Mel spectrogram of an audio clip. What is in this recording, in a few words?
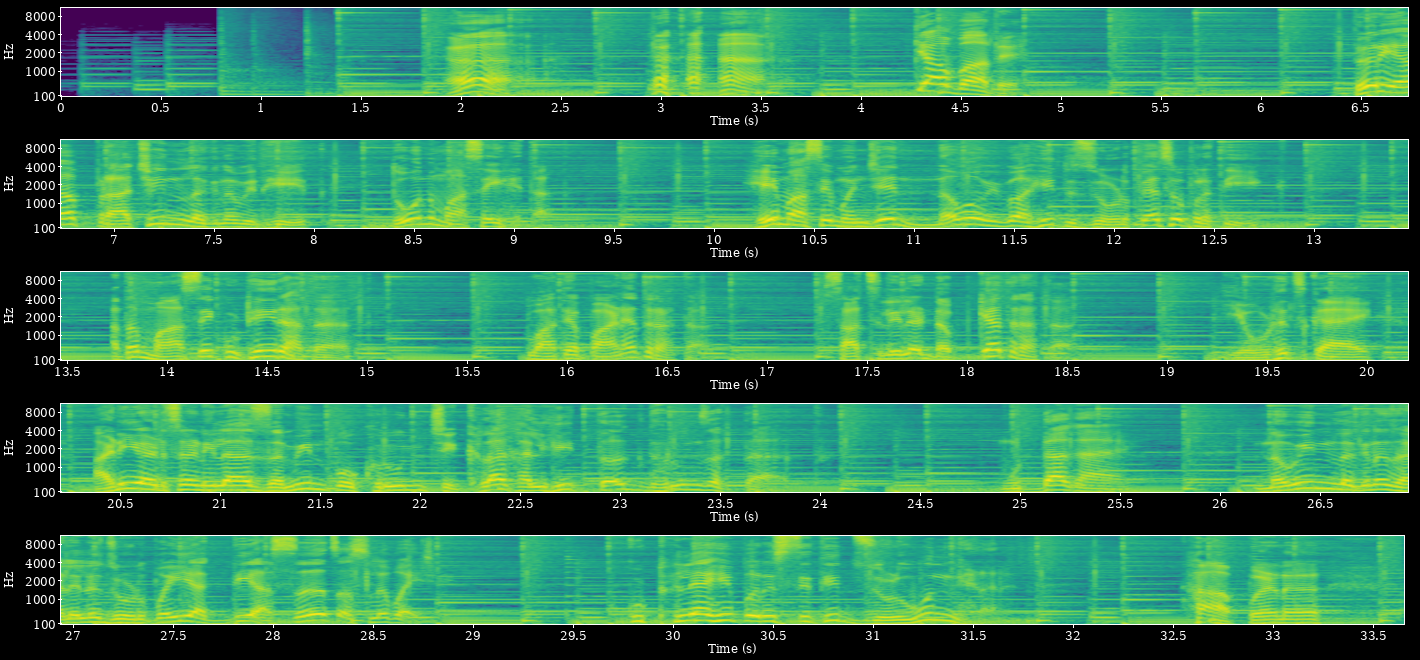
Marathi Narration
